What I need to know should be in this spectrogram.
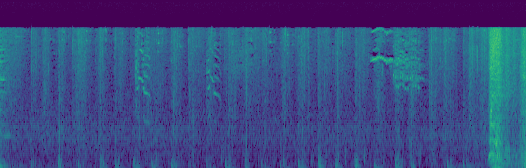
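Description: Heavy footsteps thud on stone at a steady pace.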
